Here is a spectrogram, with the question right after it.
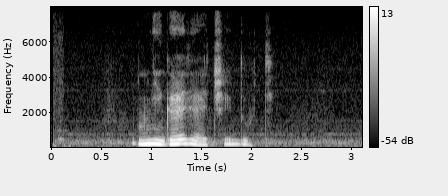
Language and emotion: Russian, neutral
